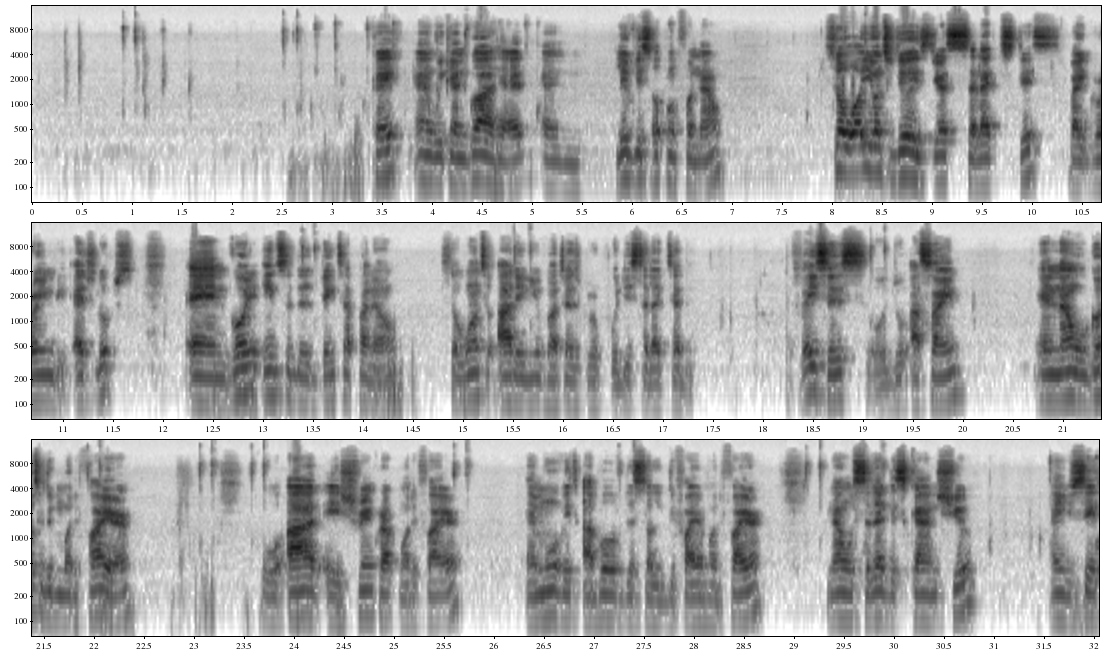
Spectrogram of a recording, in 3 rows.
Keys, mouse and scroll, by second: 0.5 f, 0.7 g, 1.3 ctrl+z, 2.2 g, 3.0-4.0 shift+middle drag, 4.0 alt+a, 4.3 shift+z, 4.6-6.8 middle drag, 6.8 scroll down 3, 7.2 KP_3, 8.3 alt+right click, 9.7 ctrl+KP_Add, 10.3 ctrl+KP_Add, 10.8 ctrl+KP_Add, 13.6 drag, 15.7 click, 19.3 click, 20.1 Tab, 22.1 click, 23.2 click, 23.8-26.8 drag, 27.4 click, 29.3-30.6 drag, 30.6 scroll up 2, 31.8-32.0 middle drag.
